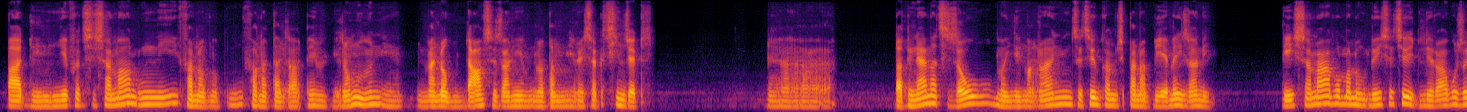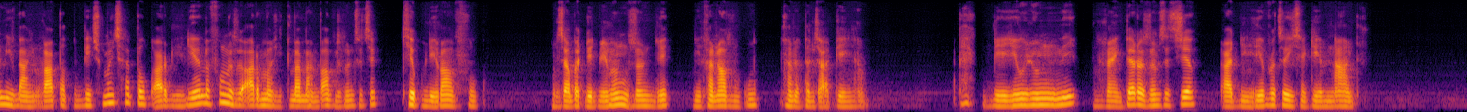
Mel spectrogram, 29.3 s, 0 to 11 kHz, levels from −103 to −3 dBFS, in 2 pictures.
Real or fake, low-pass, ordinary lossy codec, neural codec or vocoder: fake; none; none; autoencoder, 22.05 kHz, a latent of 192 numbers a frame, VITS, trained on one speaker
